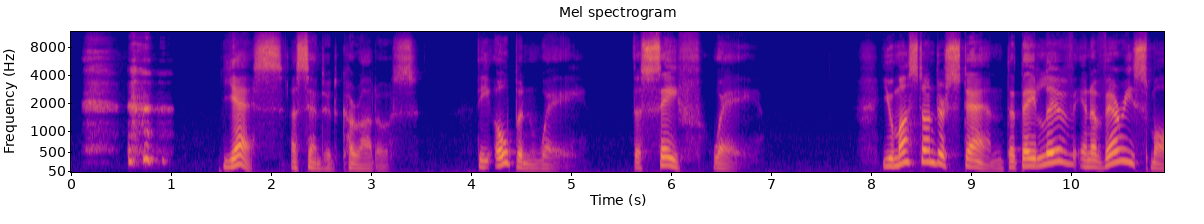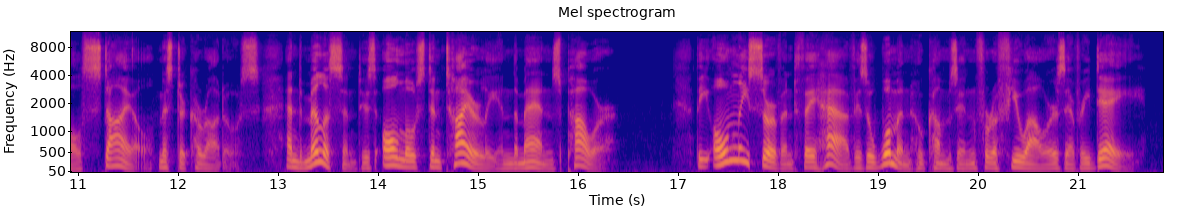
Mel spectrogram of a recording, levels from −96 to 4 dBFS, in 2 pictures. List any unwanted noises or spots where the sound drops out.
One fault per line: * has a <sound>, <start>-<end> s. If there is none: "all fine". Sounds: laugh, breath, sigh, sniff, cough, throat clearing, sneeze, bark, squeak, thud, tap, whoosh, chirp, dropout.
* has a laugh, 0.1-1.0 s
